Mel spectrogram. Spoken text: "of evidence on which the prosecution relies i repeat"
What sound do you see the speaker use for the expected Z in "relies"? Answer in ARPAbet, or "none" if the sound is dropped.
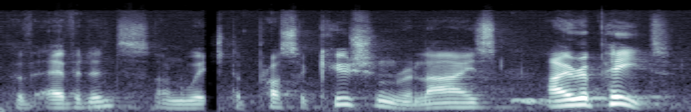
Z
